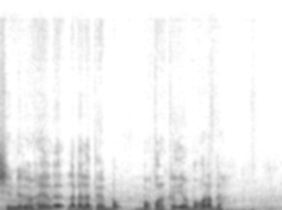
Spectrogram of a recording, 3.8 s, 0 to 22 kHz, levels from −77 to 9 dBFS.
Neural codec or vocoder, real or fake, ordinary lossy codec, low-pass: codec, 44.1 kHz, 2.6 kbps, SNAC; fake; none; none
